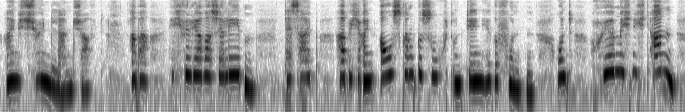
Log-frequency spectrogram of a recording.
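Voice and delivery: lightly voiced little gnome, urgent and insistent; a small gnome pleading don't touch me; Karl the shelf gnome. Gnome warns the child not to touch him, lightly voiced and urgent.

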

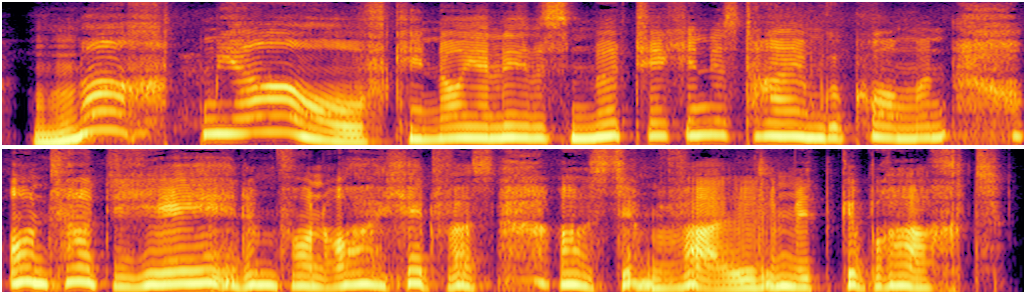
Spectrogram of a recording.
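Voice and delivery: wolf pretending to be the mother goat, sweetly coaxing; wolf faking mother. Wolf at the door fooling the kids, fake high mother's voice.

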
